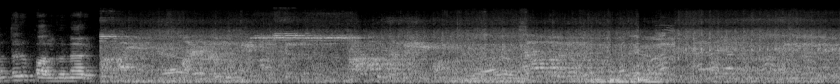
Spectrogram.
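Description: A crowd walks and chatters outdoors in a noisy street.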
